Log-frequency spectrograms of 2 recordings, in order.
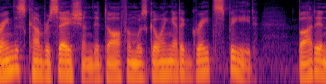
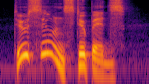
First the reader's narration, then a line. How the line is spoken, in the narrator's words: cried James Playfair, with a burst of laughter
